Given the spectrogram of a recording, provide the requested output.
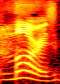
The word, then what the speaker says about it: Morris: The game is in Cleveland, by the way, and you just lost Maurice Claiborne. So who's going to guard Corey Coleman? – It's Morris. Get his name right.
